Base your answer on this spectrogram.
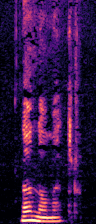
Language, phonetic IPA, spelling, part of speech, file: Polish, [nãˈnɔ̃mɛtr̥], nanometr, noun, LL-Q809 (pol)-nanometr.wav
